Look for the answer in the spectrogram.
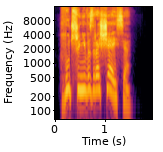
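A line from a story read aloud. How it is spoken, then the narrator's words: Shouted after. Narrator (Russian): крикнула ей вслед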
